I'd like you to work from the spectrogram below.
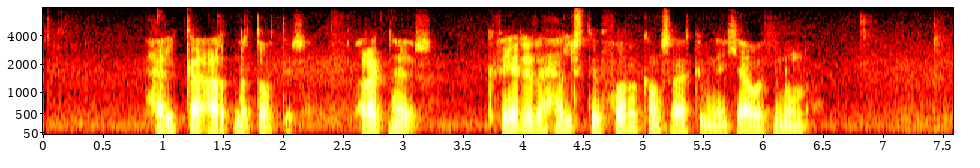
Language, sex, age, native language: Icelandic, male, 30-39, Icelandic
